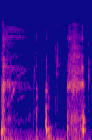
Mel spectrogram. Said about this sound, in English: I don't know why I just like had to cough there.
